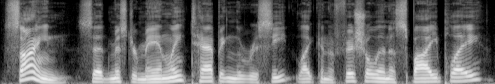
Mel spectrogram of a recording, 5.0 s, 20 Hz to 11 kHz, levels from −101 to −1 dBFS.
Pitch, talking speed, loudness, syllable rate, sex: 135 Hz, 170 wpm, -16 LUFS, 4.1 syllables/s, male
